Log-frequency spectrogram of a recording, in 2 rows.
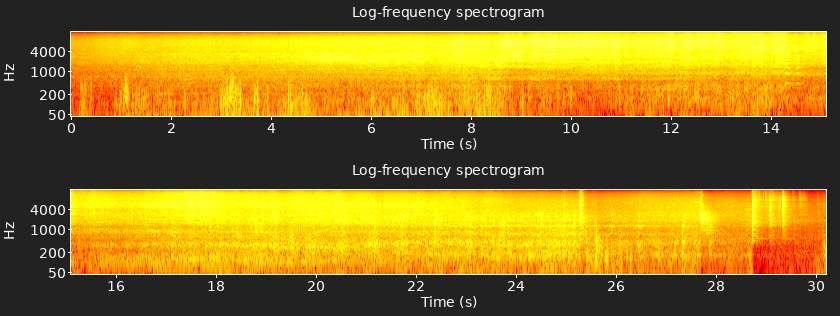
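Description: GWR 4575 class 2-6-2T steam tank locomotive 5541 and its train of freight hopper wagons rolling across a level crossing, a steady loud rolling noise. Near the end there are sharp clicks as the last wheels cross, then the sound drops away.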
